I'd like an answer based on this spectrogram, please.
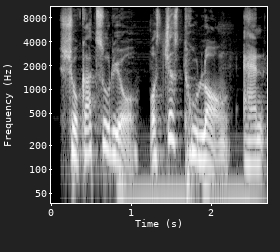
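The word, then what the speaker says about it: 諸葛亮: Perhaps because Zhuge Liang, when pronounced in Japanese, Shokatsuryo, was just too long and unwieldy to use in normal conversation.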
